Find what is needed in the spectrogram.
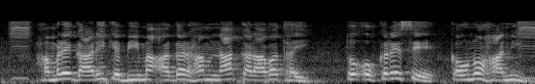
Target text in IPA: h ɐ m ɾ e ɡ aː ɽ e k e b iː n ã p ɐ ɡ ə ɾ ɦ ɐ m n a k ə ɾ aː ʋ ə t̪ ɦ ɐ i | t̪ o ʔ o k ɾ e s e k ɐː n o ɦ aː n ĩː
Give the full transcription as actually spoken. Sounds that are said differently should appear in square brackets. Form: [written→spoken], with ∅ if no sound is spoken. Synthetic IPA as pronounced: h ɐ m ɾ e ɡ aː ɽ [e→i] k e b iː [n→m] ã [p→ʔ] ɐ ɡ ə ɾ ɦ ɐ m n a k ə ɾ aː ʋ ə t̪ ɦ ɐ i | t̪ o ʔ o k ɾ e s e k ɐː n o ɦ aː n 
